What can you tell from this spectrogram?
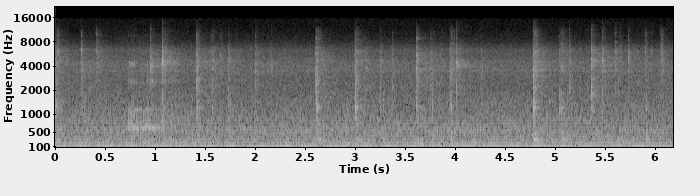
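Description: Computer keyboard keys clicking in irregular runs as a command is typed, over a steady low hum.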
